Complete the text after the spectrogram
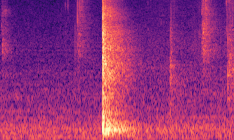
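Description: A dart thuds into an electronic dartboard.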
